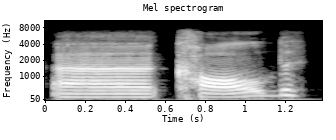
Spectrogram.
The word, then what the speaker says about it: called: Okay, give me a T sound at the end. Glanced to his side. Glanced to the side. Uh-huh. Okay, next we have the word called.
